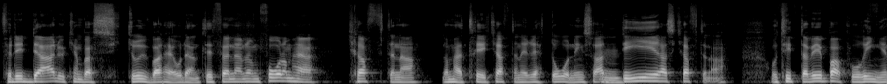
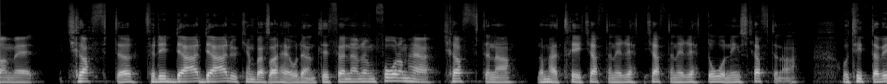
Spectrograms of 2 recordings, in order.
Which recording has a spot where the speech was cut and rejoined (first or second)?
second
